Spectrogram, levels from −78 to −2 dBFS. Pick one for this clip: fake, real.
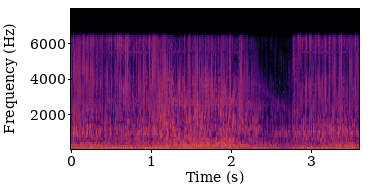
fake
